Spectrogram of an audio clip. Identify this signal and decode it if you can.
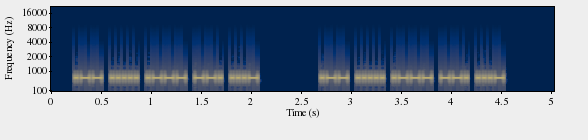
Morse code, heard as a keyed tone, about 40 wpm, 700 Hz. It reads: W5JGV W5JGV
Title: USA Call Signs - 5 Characters - Repeated 2x - 40wpm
